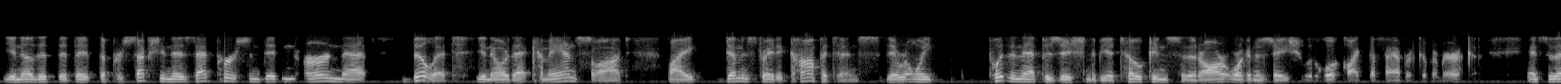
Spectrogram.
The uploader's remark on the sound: your calls in open phones across America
